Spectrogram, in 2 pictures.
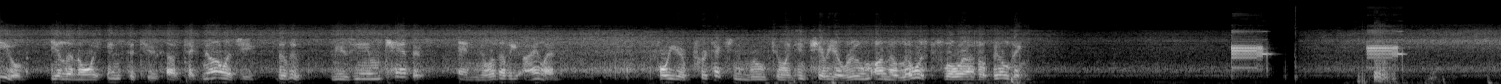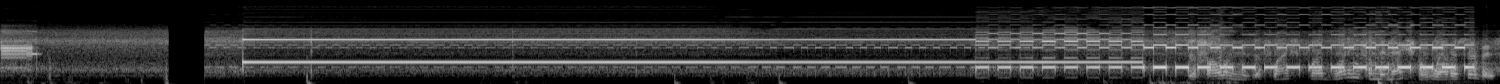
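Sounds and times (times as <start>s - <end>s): steady warning alarm tone: 13.6s - 14.1s, 17.4s - 29.9s
warbling digital data tones: 24.8s - 29.8s.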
